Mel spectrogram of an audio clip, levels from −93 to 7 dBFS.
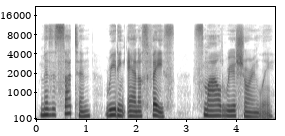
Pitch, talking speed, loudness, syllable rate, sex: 180 Hz, 90 wpm, -20 LUFS, 3.8 syllables/s, female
